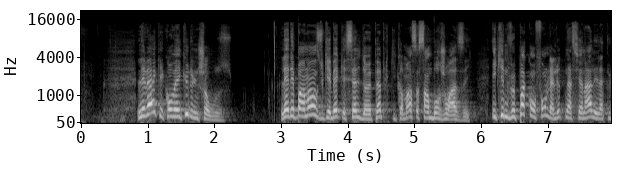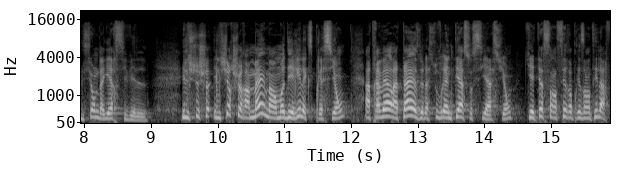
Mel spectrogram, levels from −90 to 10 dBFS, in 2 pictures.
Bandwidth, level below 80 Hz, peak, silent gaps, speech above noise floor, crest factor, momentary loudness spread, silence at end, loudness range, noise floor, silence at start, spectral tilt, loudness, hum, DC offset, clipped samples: 15.5 kHz; -58 dBFS; -2 dBFS; none; 45 dB; 18 dB; 12 LU; 0.05 s; 4 LU; -66 dBFS; 0.85 s; -5.5 dB/octave; -21 LUFS; none; under 0.1%; under 0.1%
